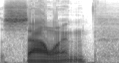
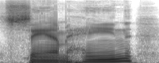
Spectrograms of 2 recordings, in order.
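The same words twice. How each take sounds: First: The word is pronounced the Irish way. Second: The word is sounded out letter by letter. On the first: The speaker calls it right. "but it's actually pronounced Samhain" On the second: The speaker calls it wrong. "It looks like it's spelled Samhain, and that is how you will hear it pronounced sometimes on TV shows"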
